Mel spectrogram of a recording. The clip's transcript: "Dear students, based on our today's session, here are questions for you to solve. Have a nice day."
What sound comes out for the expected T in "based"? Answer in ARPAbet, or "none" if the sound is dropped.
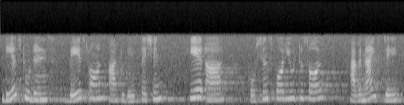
T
